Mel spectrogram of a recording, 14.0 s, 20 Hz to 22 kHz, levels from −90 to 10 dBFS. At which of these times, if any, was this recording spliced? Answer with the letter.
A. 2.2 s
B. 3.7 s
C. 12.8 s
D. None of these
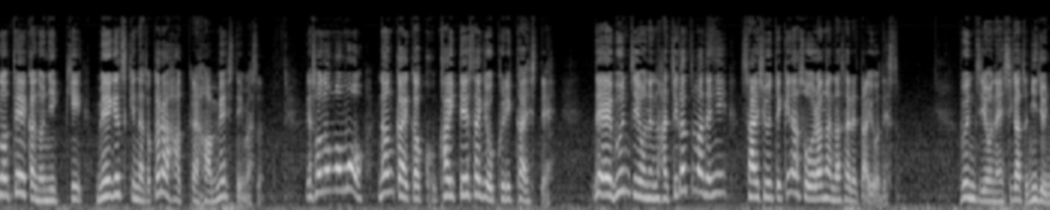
C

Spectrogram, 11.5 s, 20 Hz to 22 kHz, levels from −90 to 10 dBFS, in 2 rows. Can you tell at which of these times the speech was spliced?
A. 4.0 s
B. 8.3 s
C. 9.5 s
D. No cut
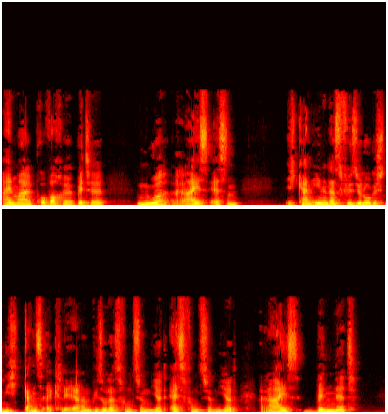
D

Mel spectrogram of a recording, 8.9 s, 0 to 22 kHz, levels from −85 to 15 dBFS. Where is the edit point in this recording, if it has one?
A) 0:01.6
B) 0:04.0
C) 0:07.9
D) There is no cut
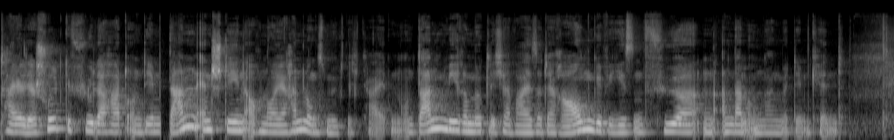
A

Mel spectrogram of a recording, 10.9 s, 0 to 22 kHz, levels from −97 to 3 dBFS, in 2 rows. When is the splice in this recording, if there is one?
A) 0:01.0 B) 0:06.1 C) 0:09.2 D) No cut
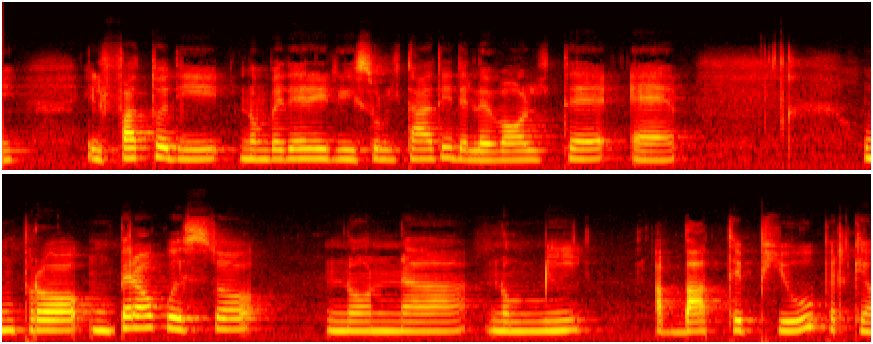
B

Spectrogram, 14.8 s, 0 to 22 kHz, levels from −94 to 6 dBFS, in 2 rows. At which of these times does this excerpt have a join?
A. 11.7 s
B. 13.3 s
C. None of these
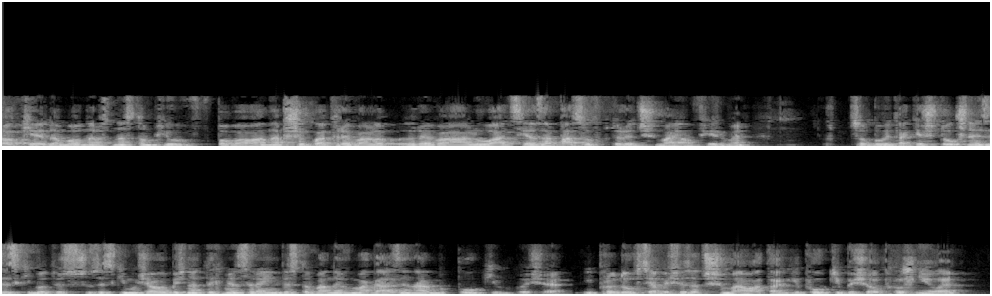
A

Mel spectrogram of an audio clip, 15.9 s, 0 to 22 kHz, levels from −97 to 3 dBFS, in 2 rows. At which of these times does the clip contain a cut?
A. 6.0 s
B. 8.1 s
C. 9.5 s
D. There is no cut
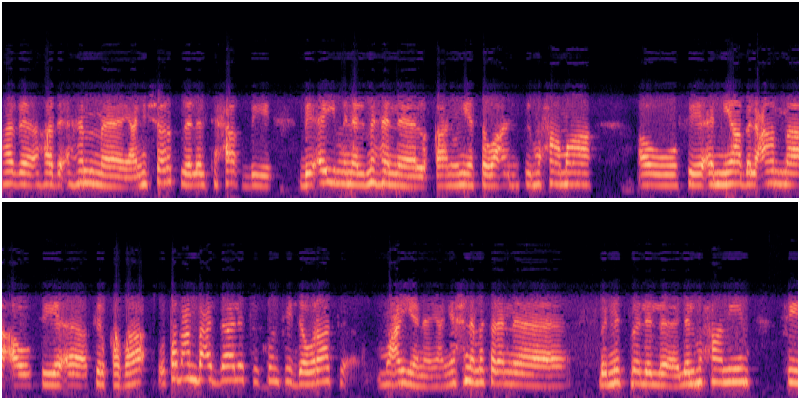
C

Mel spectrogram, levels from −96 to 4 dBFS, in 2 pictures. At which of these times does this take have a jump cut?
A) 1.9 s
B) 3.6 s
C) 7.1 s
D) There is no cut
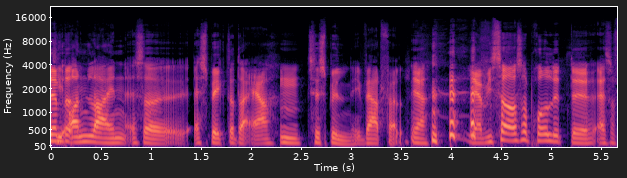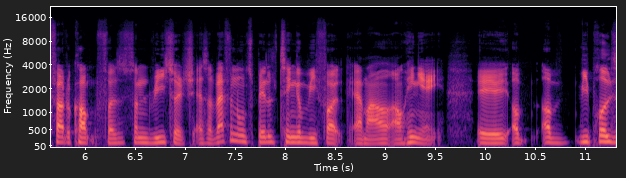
B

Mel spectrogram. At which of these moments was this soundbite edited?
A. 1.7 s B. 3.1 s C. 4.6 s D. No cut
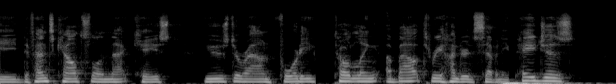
B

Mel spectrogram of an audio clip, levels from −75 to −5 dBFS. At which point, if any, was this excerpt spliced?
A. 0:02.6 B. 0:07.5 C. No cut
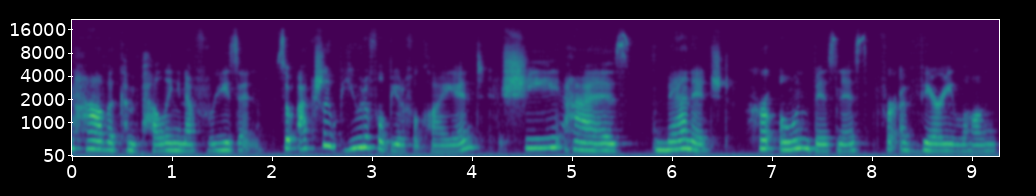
A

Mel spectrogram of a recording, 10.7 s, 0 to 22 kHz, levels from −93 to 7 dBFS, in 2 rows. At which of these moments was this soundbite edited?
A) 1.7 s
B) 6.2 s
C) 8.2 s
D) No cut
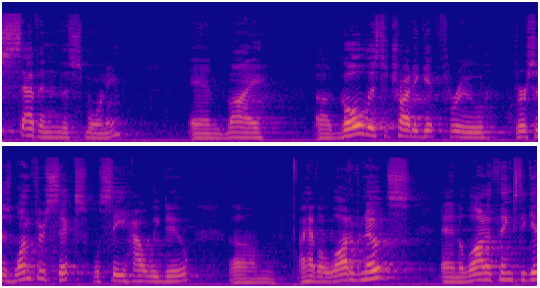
D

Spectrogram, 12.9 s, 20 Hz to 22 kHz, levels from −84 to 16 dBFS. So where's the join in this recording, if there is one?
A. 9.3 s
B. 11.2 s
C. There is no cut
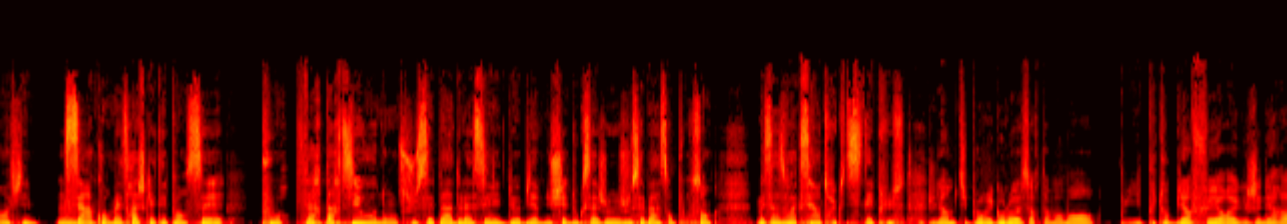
A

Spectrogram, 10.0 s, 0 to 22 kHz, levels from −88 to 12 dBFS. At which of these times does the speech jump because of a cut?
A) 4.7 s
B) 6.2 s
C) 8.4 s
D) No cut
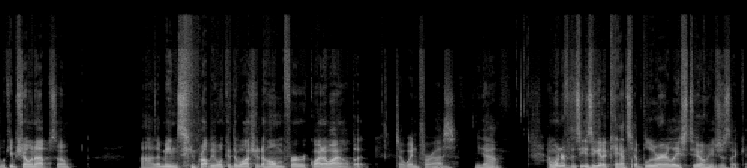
C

